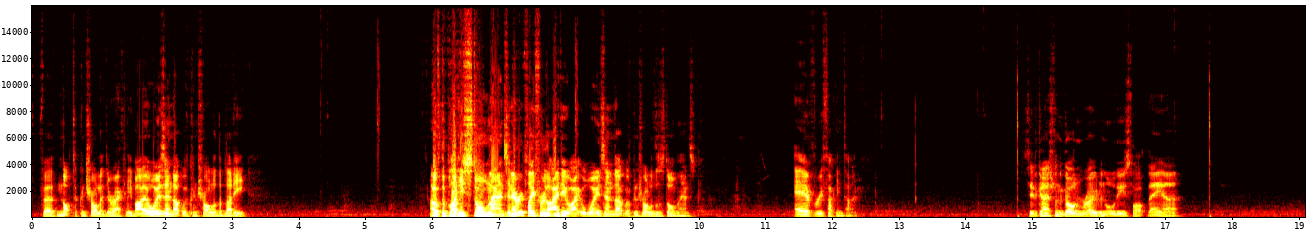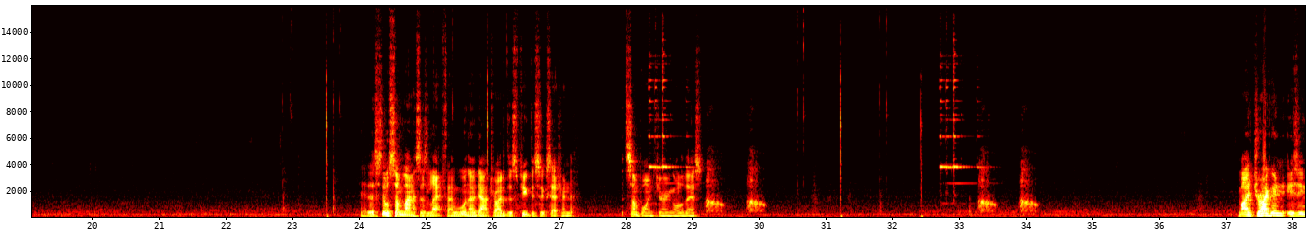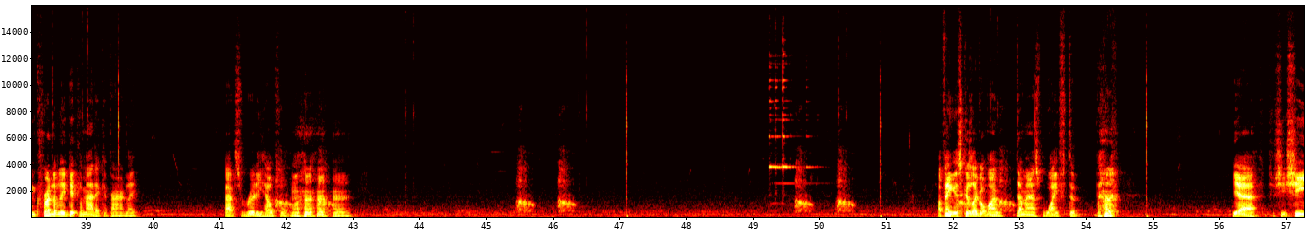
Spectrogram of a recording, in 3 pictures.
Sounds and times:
Speech: 0.1 - 3.2, 6.0 - 10.1, 11.4 - 12.5, 14.9 - 17.3, 24.0 - 27.3, 27.9 - 29.2, 37.2 - 39.8, 41.1 - 43.0, 51.8 - 54.5, 56.2 - 57.2.

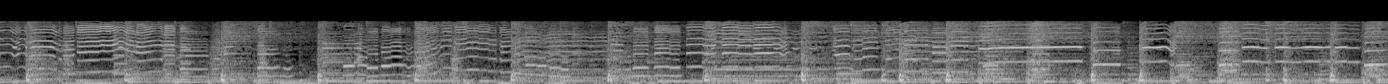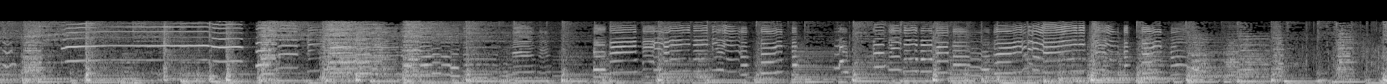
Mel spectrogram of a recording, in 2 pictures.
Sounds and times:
Music: 0.0 - 27.7.

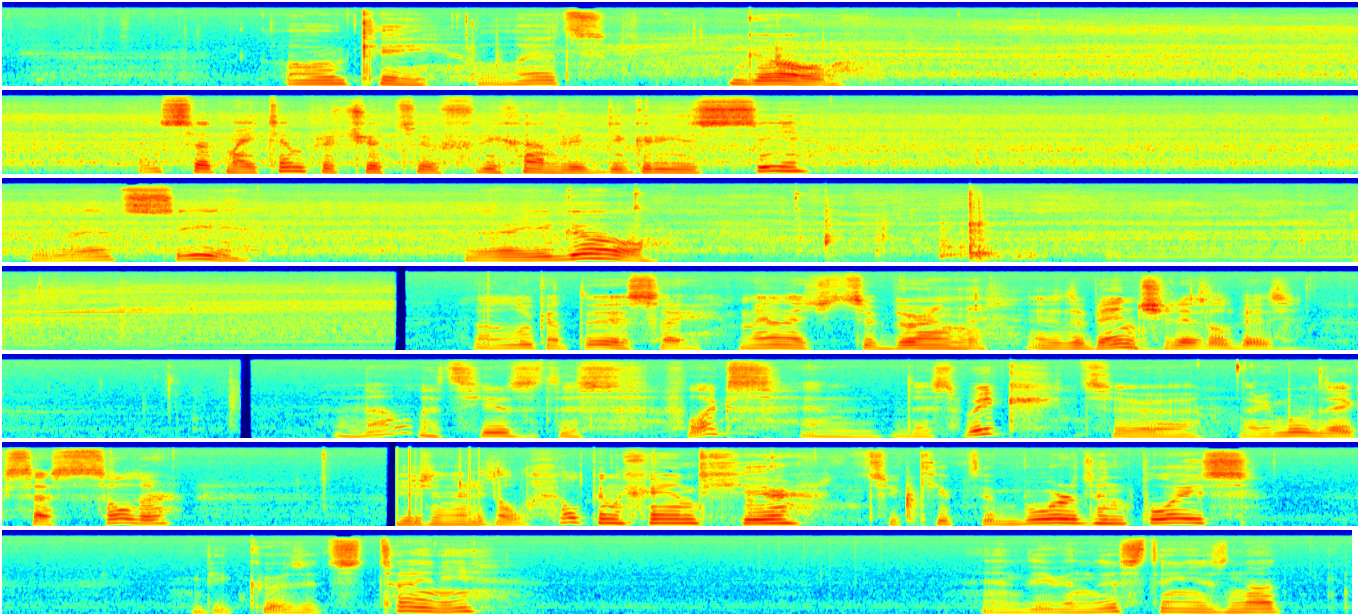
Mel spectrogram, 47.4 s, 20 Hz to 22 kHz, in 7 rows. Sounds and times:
Speech: 1.4 - 3.0, 3.6 - 4.2, 7.4 - 10.9, 13.7 - 14.9, 15.9 - 16.9, 22.7 - 26.9, 28.8 - 34.8, 35.9 - 40.2, 41.6 - 43.3, 45.6 - 47.1.

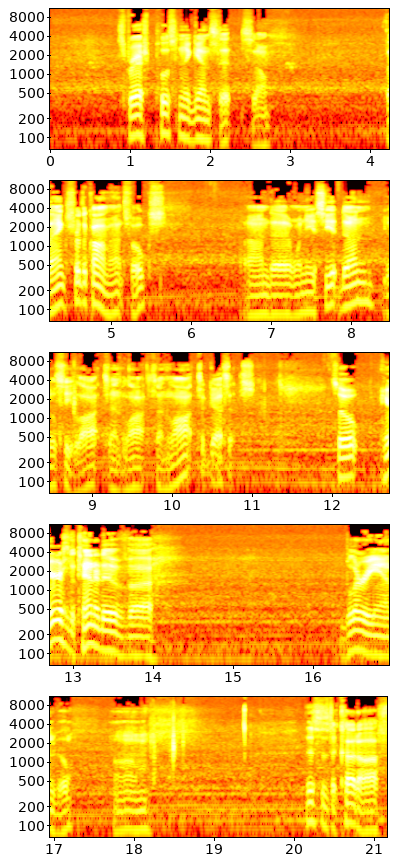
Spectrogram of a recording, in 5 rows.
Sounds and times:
Speech: 0.8 - 2.8, 4.2 - 5.8, 6.6 - 11.1, 12.0 - 14.1, 16.3 - 18.2, 20.2 - 21.1.

